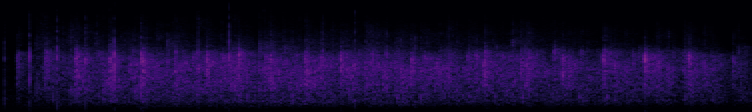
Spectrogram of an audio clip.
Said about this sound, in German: Applaus für alle Väter hier in diesem Saal.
